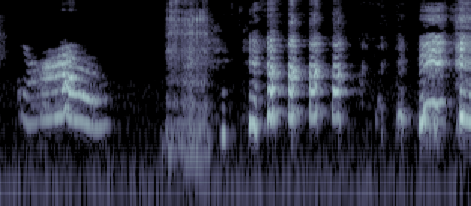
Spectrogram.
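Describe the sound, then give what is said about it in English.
A person imitates a cat with a single drawn-out, wavering meow. A short breathy burst follows, then a run of rhythmic laughter. “I can do a pretty good cat sound.”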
